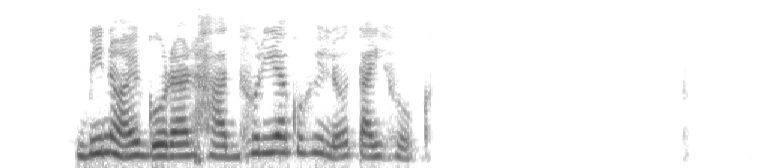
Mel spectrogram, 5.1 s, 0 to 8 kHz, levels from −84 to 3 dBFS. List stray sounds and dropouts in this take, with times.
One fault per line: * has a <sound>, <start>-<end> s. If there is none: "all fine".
all fine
